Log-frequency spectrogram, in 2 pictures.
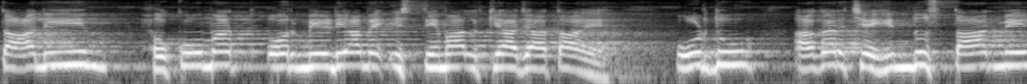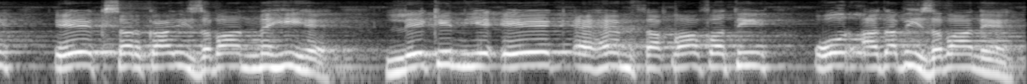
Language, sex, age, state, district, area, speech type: Urdu, male, 18-30, Uttar Pradesh, Saharanpur, urban, spontaneous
